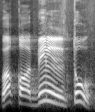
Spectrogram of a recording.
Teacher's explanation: वाव की अदायगी होंठों की गोलाई से होती है और वाव को खींचना नहीं है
